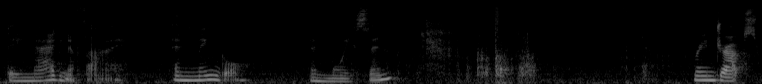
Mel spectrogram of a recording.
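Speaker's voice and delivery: slow, hushed storybook reading with whispered lines; reading a picture book to children. Acted. Teacher reading a rain book to her class, hushed storybook voice. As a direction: read it gently to little ones, letting some lines fall to a whisper.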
